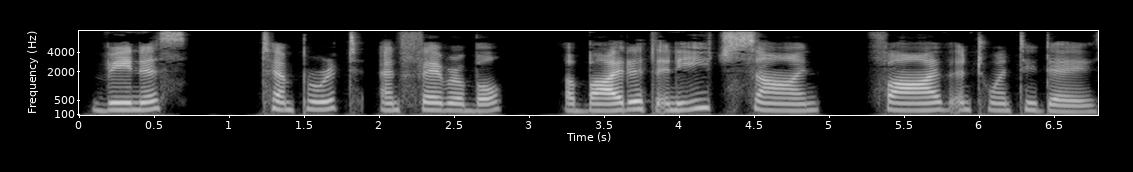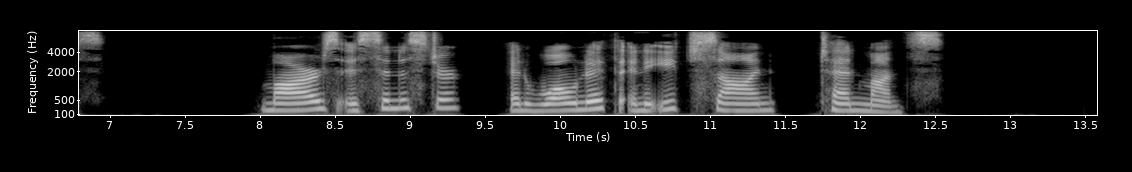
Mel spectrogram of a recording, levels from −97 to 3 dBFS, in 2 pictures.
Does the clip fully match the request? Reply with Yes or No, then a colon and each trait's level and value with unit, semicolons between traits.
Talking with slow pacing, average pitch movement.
No: slow, 95 wpm; narrow, 2.3 semitones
